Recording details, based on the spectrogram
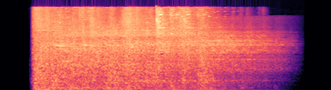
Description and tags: Large Crash
A large car crash sound I made with sagetyrtle's crash sample, rocksavage's crash & glass, and connum's bottle breaks.
crash, large, crack, smash, boom, car, accident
